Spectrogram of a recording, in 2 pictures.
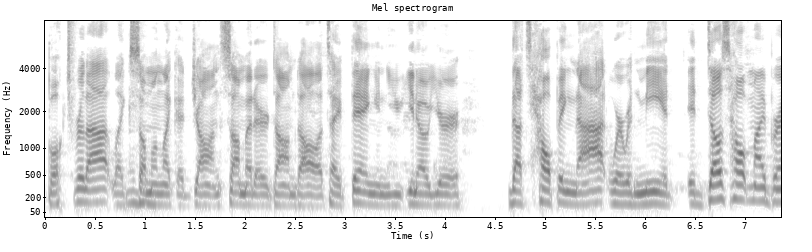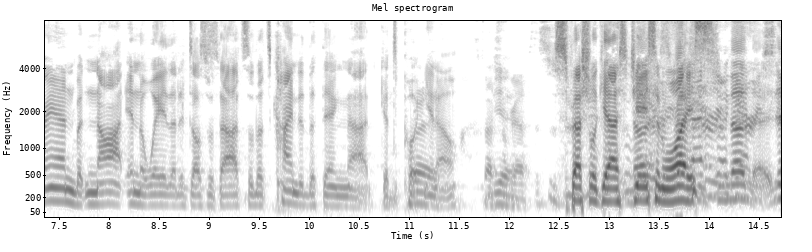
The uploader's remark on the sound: Shot live from the Pool Day Club "PDC".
